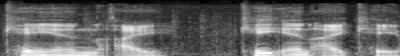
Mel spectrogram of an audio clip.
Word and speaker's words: Knik: And through the Knik River, which is spelled K-N-I-K, by the way. If you want to have a lot of fun, there's actually a town in the area called Knik. So yeah, it's good luck trying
